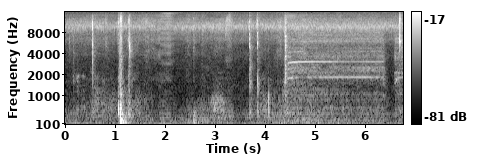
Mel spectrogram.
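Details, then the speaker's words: Nintendo Wii from a for-repair console lot, powered on without a game: faint clicks, then a soft steady whir as the disc drive spins up; the disc drive sounds like it is working normally. "disk drive sounds like it's working let's see if we can sync the controller and so far so good"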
